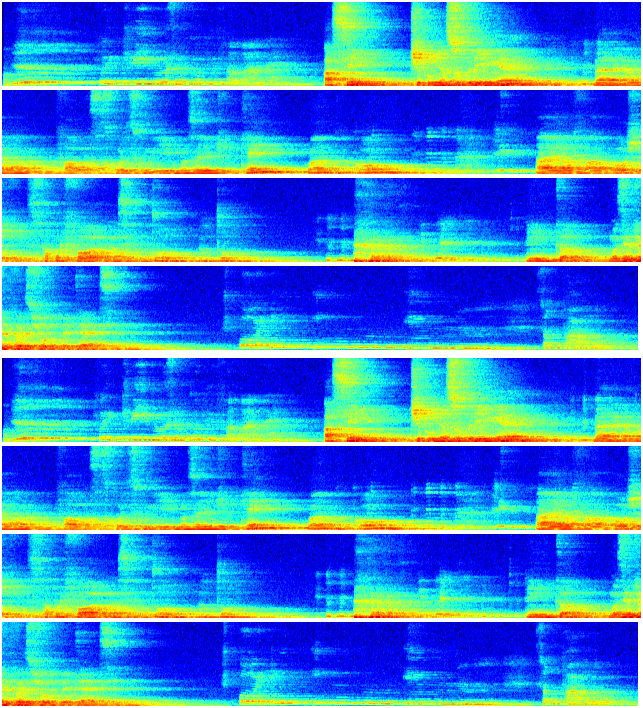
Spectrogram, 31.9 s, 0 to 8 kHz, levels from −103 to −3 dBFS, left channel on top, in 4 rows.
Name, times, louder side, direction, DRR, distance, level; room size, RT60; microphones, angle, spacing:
voice 1, 0.1-3.5 7.2-7.7 12.5-12.7 13.3-13.8 14.1-15.2 20.0-20.5 21.2-22.6 26.9-30.2 30.7-31.5, equal, 90° right, -6 dB, 1.4 m, -35 dB
voice 2, 4.0-4.6 5.1-7.0 7.4-8.5 8.7-11.4 11.8-12.9 14.7-19.0 20.4-21.0 22.5-23.3 23.5-25.6, right 1 dB, 5° left, -6 dB, 1.0 m, -19 dB
14.0 x 5.4 x 5.2 m, 2.2 s
head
